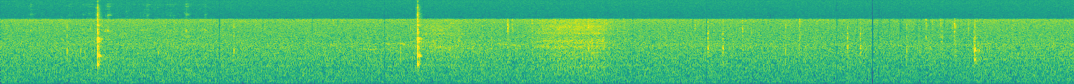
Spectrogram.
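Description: A game menu button clicks softly a few times.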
